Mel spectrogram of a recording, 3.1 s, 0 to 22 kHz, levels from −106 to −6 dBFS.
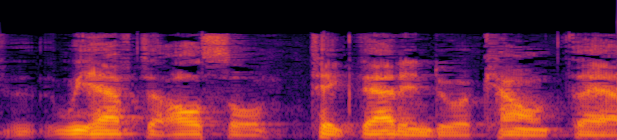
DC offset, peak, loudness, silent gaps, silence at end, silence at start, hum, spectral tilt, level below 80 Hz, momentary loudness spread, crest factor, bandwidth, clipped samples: under 0.1%; -12 dBFS; -31 LUFS; none; 0 s; 0 s; none; -5 dB/octave; -66 dBFS; 8 LU; 20 dB; 8.6 kHz; under 0.1%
